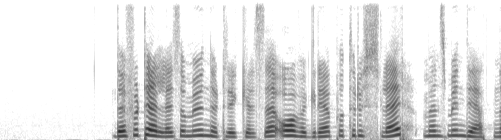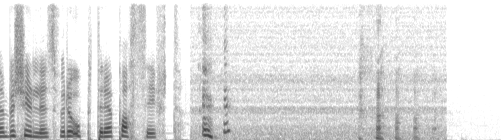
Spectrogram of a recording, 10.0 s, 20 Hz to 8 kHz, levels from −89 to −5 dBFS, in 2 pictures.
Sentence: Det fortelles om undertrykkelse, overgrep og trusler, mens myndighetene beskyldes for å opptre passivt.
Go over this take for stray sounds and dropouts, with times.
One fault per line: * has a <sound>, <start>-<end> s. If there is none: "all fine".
* has a laugh, 7.0-7.4 s
* has a laugh, 8.6-9.4 s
